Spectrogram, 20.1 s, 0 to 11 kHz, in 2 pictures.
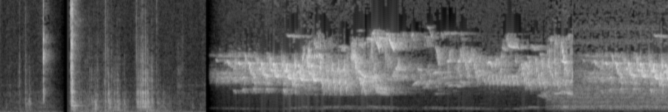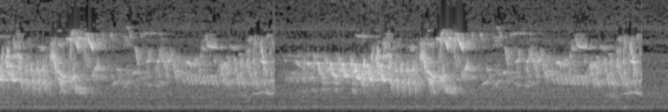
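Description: Small birds chirping and twittering in three near-identical stretches of about five seconds each. From about eight seconds in, the steady hum of a running Creality 3D printer's fans and motors lies beneath them. Two sharp hits come in the first three seconds.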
